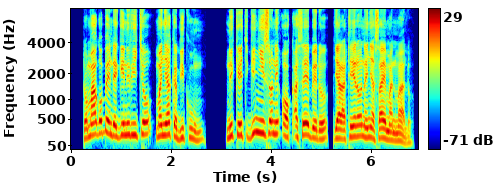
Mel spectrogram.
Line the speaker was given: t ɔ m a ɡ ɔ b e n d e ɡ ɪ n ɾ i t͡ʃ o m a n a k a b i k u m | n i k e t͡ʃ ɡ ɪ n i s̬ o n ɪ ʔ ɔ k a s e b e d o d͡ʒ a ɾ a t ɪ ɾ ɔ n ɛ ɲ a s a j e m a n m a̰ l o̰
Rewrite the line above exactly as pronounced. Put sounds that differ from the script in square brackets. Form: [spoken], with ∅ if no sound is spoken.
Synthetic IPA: t ɔ m a ɡ ɔ b e n d e ɡ ɪ n ɾ i t͡ʃ o m a [ɲ] a k a b i k u m | n i k e t͡ʃ ɡ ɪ [ɲ] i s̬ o n ɪ ʔ ɔ k a s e b e d o d͡ʒ a ɾ a t ɪ ɾ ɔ n ɛ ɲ a s a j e m a n m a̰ l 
